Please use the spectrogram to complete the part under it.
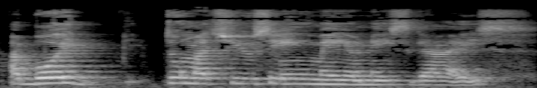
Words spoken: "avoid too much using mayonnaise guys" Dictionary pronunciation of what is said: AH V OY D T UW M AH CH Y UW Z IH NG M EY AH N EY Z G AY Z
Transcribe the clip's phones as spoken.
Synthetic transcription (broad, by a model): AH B OY D T UW M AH CH Y UW S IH NG M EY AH N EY S G AY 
